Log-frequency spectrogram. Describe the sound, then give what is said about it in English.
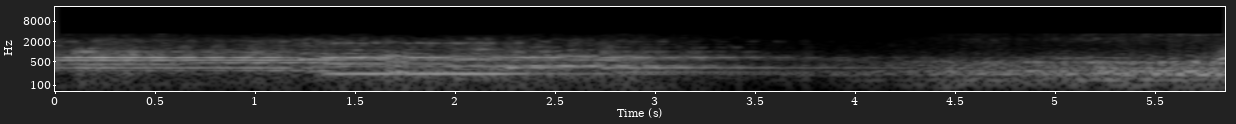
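A motorcycle with a sidecar rumbles steadily, its engine note droning with a brief easing off near the end before it swells back up. “riding around with you in the bathtub of a motorcycle.”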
